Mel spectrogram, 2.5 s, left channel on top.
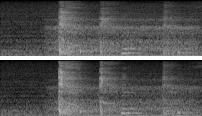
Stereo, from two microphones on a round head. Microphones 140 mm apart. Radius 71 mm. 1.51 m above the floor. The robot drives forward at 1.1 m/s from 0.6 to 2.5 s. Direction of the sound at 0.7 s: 60° right (ahead or behind).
